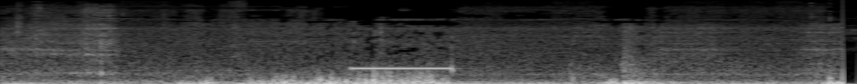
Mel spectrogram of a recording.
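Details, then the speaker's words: Police radio emergency alert tone meaning clear the air, which keeps beeping: one short clean steady mid-pitch beep over muffled vehicle rumble. "you hear that beeping that's the alert tone when he said clear the air that beeping will keep beeping"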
